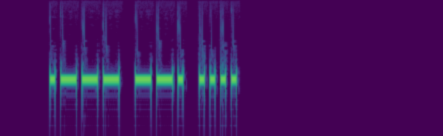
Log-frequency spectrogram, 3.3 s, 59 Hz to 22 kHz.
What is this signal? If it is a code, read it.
Morse code, heard as a keyed tone, about 30 wpm, 700 Hz. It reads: JGH
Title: USA Call Sign Postfixes - 3 Letters 30wpm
